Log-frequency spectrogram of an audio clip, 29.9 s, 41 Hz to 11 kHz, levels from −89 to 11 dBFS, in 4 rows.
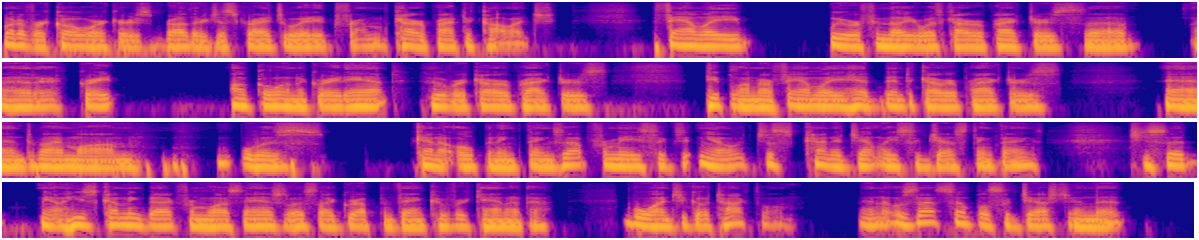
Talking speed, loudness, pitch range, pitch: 175 wpm, -16 LUFS, 125-145 Hz, 130 Hz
